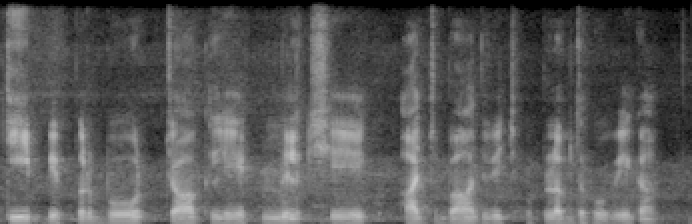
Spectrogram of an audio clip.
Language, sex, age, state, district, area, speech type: Punjabi, male, 45-60, Punjab, Tarn Taran, urban, read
